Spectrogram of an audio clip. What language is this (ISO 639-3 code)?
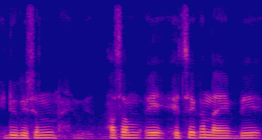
brx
